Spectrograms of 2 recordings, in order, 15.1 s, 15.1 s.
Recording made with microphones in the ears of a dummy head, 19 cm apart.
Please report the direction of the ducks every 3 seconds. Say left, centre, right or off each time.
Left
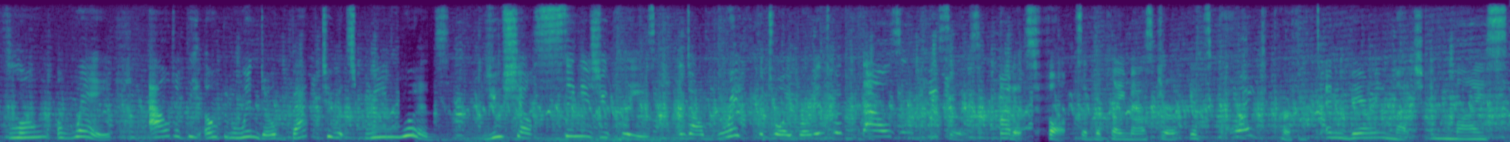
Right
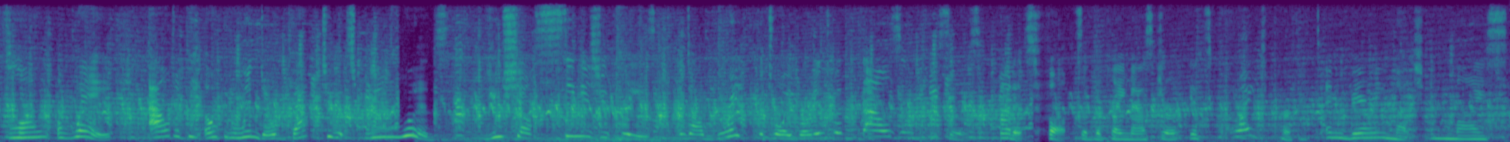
right, right, centre, left, left.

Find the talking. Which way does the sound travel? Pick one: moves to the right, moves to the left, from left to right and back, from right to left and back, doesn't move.
moves to the left.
